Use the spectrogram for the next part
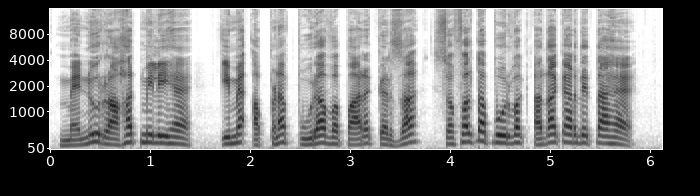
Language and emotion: Punjabi, happy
